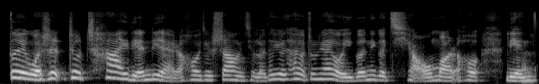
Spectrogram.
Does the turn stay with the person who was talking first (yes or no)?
yes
